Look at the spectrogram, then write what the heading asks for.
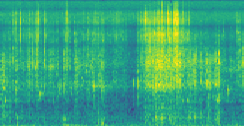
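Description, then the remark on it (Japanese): Crinkly, wet squishing of plenty of soap being lathered into foam right by the ears, a continuous soft crackling texture with bright fizzy highs that swells louder in the second half. No voices. “このクシュクシュする音もお耳に気持ちいいから。”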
